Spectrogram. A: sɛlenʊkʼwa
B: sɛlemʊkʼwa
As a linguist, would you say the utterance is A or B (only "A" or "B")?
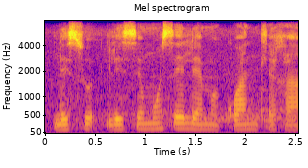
B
